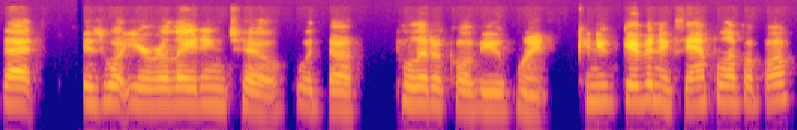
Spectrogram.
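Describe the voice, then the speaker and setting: A woman's voice: mid-range voice, fairly quick, dry recording, dull audio. A woman taking part in a casual online discussion, responding to a colleague. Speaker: webinar participant.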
